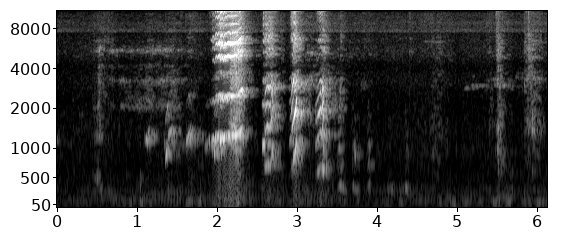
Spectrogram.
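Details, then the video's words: Dog giving a short run of high, clipped yelping and whimpering calls, strongest in a tight burst around the middle, then fading into quiet with a few faint squeaks at the end. "my dog"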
